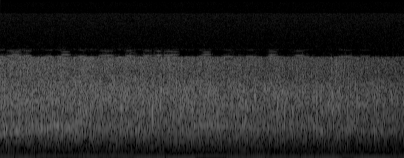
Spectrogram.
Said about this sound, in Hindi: जोरदार ताली उनके लिए दोस्तों।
